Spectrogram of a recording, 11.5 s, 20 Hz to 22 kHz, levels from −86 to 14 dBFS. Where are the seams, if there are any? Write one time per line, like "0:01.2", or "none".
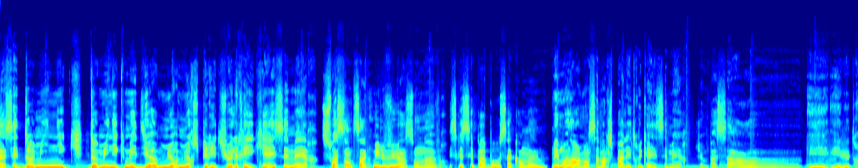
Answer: none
